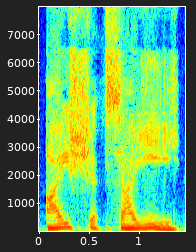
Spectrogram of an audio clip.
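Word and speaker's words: açaí: It is pronounced Aish Sai, a little purple fruit, but all you need is an inch.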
